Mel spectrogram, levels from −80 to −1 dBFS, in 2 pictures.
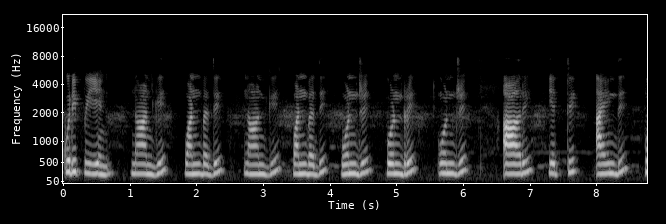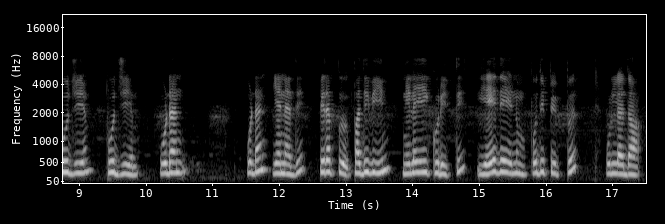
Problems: none marked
